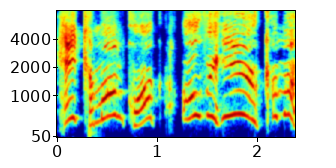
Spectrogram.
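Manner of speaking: very high, slow, clear calling voice. Retelling what a background extra shouts in the bar: imitating a clear female extra calling out. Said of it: "one really clear female voice going".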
